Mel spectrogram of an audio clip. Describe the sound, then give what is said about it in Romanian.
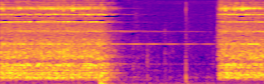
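A telephone rings in two loud, buzzing bursts separated by a quiet pause of about a second, with a faint click in the gap; no one speaks. “Nu răspunzi?”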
